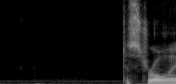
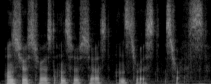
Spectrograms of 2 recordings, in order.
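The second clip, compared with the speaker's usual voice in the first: murmured metrical count of "unstressed, stressed"; iambic rhythm; 3 semitones lower, 8 dB quieter than usual. Shown as a demonstration. Teacher writing out the meter, soft rhythmic "unstressed, stressed". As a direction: run "unstressed, stressed" in quick even pairs, fading softer. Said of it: "It has, like, a bounce".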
